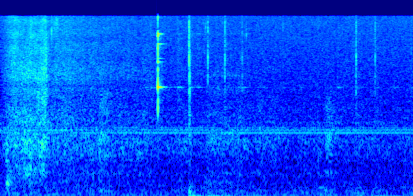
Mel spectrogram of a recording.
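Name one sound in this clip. A paintbrush taps against a paint palette.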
